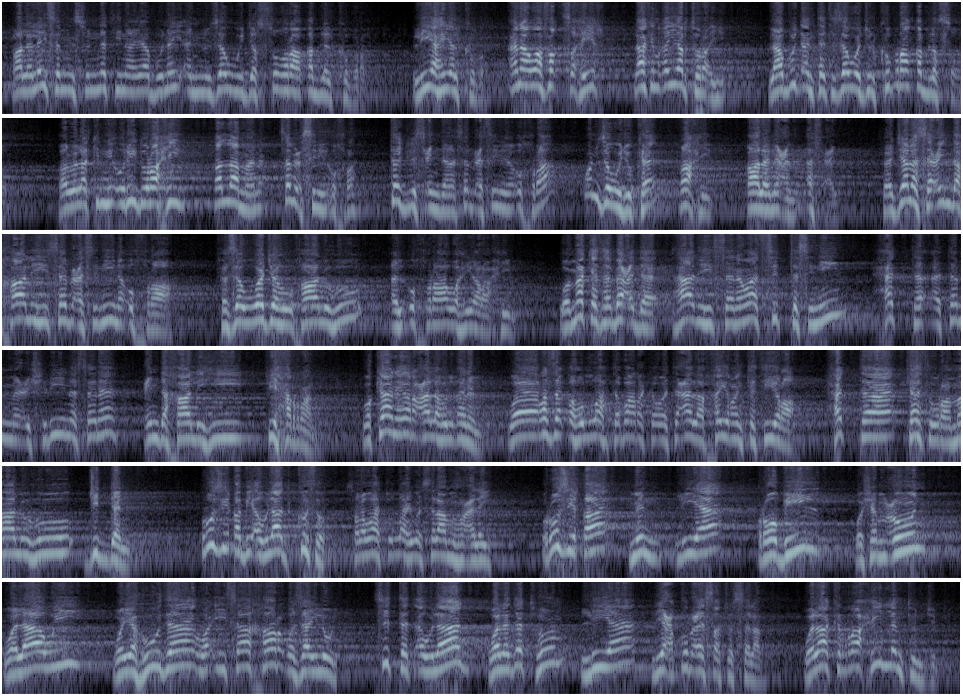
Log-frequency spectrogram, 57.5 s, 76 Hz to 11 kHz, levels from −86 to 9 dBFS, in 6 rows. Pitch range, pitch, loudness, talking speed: 200-245 Hz, 220 Hz, -27 LUFS, 120 wpm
